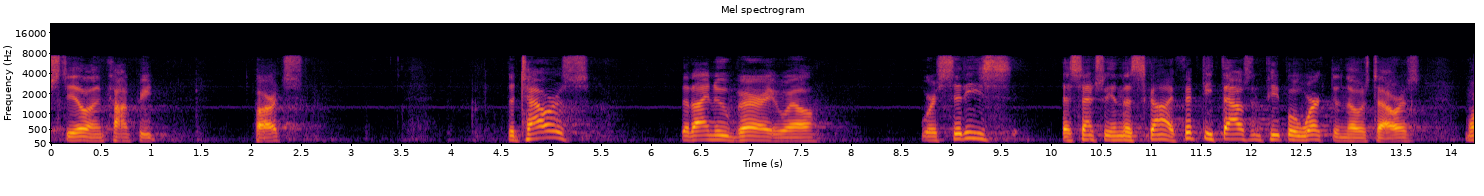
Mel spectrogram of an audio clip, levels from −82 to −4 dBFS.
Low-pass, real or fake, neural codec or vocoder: 7.2 kHz; fake; vocoder, 44.1 kHz, 128 mel bands, Pupu-Vocoder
